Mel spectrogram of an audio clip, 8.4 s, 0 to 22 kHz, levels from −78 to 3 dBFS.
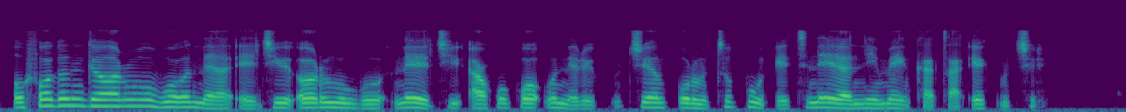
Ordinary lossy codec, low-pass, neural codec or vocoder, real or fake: none; 7.2 kHz; autoencoder, 22.05 kHz, a latent of 192 numbers a frame, VITS, trained on many speakers; fake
